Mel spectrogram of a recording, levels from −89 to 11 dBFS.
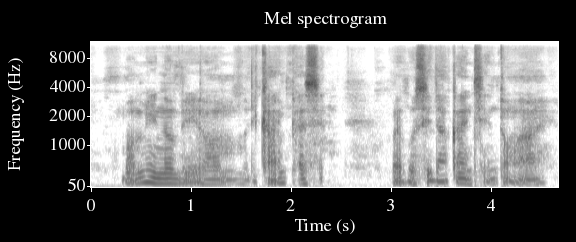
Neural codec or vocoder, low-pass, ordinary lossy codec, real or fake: vocoder, 44.1 kHz, 128 mel bands, Pupu-Vocoder; 10.8 kHz; none; fake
